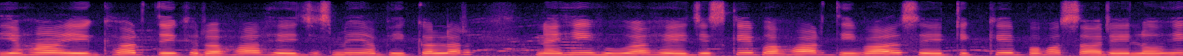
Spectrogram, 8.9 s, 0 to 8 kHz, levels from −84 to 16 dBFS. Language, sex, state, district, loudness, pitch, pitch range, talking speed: Hindi, female, Bihar, West Champaran, -15 LUFS, 230 Hz, 220-255 Hz, 140 wpm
